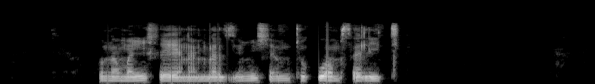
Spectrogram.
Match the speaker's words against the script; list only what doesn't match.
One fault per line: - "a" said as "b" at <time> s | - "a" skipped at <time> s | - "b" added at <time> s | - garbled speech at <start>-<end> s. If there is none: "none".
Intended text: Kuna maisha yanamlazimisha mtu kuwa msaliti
none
